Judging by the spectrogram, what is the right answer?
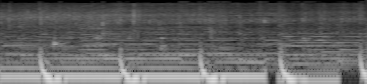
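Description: Finely chopped ginger and garlic fry with whole spices and onion, giving a dense, continuous sizzle and four rhythmic stirring strokes close by.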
